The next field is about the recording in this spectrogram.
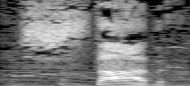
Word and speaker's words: Gstaad: Stad. – G-S-T-A-A-D. Claro. – G-S-T-A-A-D. – Es como el nombre Stad. De una placa de video. – Pero Bastad. – Lo pronuncié bien, me dicen.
